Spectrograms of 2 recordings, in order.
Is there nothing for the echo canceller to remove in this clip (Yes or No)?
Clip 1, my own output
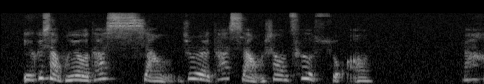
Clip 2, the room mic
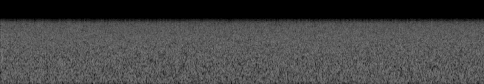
Yes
